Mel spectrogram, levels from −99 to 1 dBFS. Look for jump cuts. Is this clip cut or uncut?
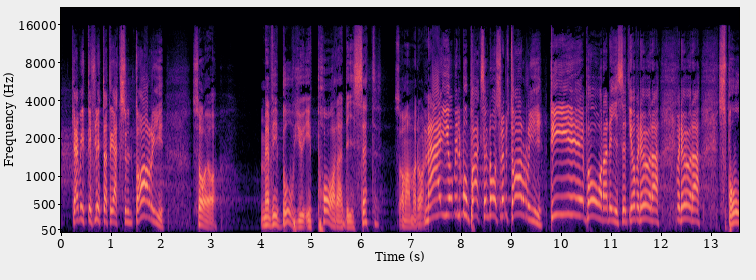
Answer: cut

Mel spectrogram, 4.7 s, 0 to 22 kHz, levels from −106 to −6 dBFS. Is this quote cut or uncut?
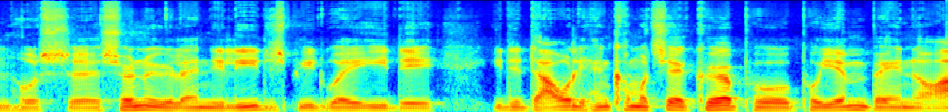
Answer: uncut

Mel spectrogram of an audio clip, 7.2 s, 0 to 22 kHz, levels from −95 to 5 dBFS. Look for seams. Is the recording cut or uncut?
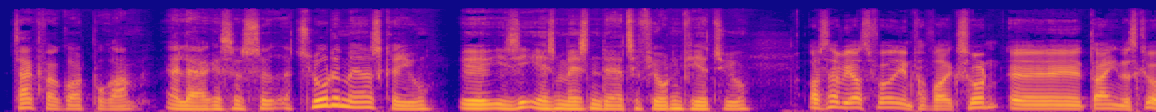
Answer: uncut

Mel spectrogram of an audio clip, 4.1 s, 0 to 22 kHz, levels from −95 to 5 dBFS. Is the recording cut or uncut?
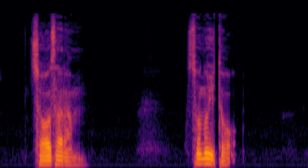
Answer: uncut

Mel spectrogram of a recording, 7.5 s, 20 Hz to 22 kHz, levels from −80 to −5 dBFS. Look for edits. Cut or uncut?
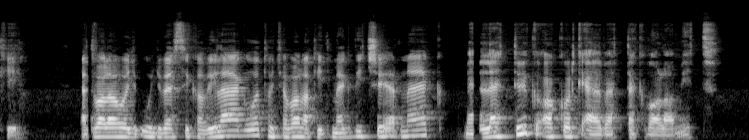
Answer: cut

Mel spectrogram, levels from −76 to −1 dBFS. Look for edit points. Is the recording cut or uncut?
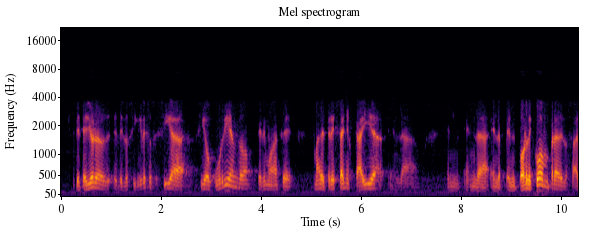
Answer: uncut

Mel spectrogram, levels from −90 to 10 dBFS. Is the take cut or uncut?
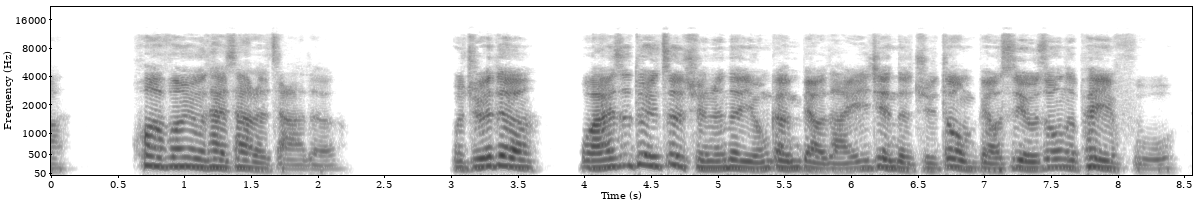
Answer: uncut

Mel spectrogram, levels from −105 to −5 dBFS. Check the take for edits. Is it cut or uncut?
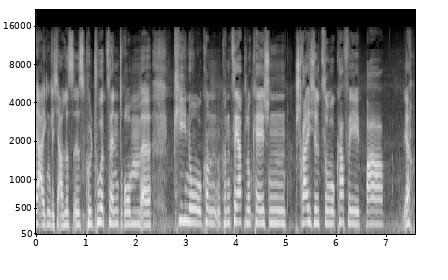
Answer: uncut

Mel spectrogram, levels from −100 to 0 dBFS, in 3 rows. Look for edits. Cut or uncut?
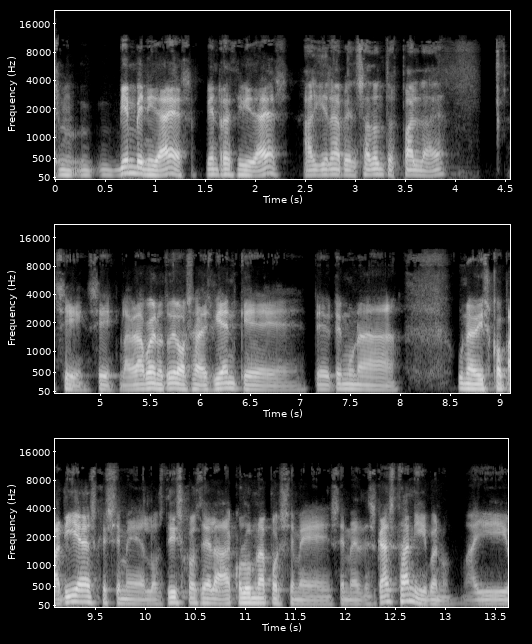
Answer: uncut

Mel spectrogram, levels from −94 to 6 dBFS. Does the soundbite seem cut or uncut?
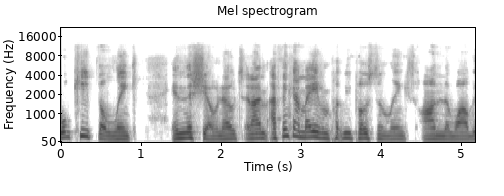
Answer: uncut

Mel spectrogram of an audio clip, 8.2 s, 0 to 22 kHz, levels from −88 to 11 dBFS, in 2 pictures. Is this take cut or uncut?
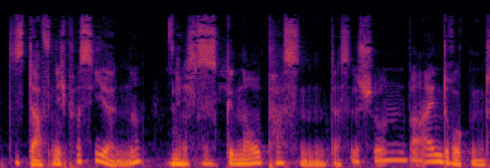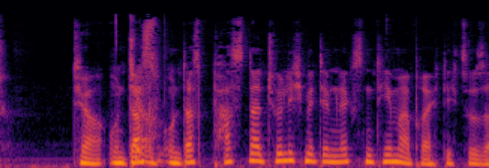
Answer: cut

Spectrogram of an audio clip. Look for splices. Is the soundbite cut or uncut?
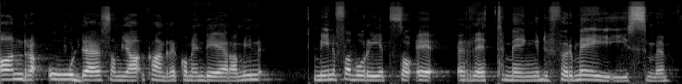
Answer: cut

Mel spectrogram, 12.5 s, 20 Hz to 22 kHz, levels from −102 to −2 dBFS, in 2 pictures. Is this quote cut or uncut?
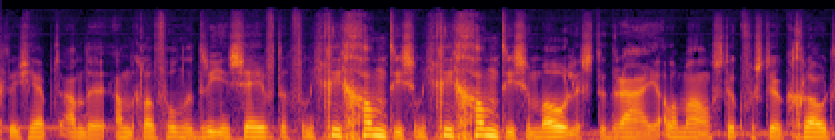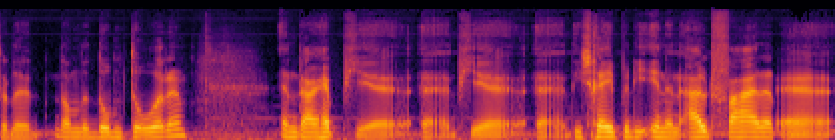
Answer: cut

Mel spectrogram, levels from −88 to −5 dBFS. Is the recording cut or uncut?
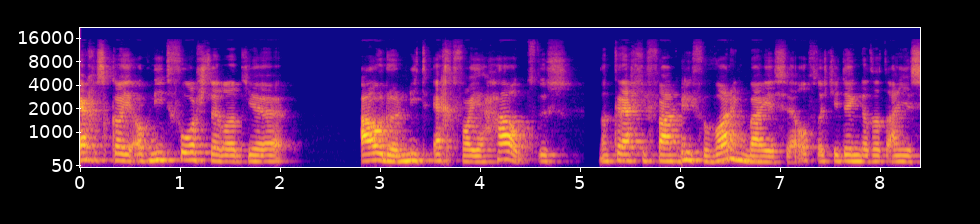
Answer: cut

